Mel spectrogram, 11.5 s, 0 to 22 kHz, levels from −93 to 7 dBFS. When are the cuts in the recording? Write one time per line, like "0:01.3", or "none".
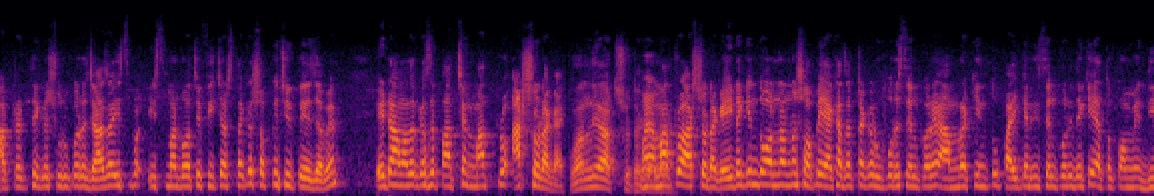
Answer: none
